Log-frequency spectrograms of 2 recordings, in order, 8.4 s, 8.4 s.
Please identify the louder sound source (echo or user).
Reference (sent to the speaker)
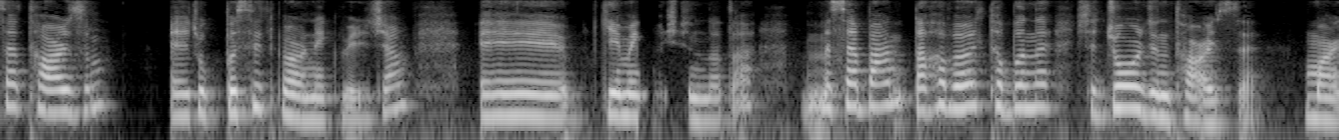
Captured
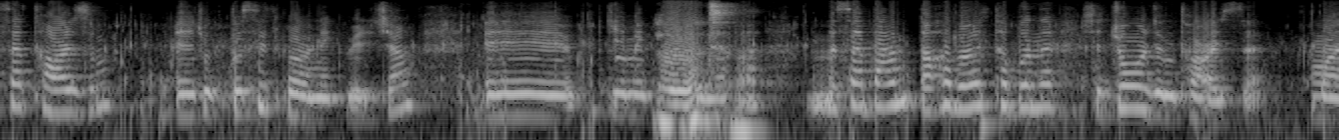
user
